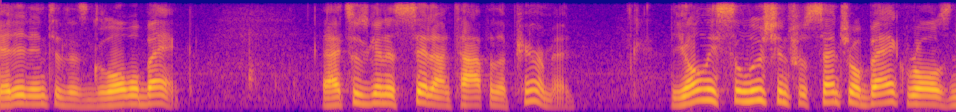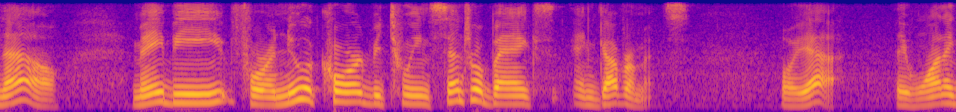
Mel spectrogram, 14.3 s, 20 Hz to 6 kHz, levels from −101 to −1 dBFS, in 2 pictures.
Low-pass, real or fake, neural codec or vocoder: 5.4 kHz; real; none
